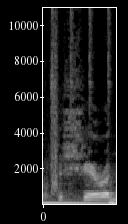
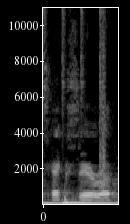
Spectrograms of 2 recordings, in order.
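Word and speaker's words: Teixeira: call him peter glover to shara not texera to sarah and the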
